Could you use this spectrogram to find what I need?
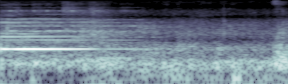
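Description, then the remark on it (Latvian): A parliament voting bell in the Latvian Saeima, rung before a vote on a proposal, sounds one steady, mid-pitched ringing tone for under a second, then fades away, leaving a low murmur of background noise. “Lūdzu, zvanu.”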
